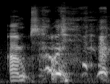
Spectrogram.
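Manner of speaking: squeaky words through laughter; laughing. Real, not acted. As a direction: talk while cracking up.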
